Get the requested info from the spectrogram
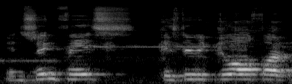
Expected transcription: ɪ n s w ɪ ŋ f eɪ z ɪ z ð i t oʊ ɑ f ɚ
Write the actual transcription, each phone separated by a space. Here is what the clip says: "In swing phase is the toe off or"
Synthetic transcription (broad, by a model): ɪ n s w ɪ ŋ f eɪ s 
